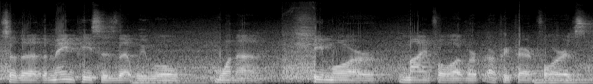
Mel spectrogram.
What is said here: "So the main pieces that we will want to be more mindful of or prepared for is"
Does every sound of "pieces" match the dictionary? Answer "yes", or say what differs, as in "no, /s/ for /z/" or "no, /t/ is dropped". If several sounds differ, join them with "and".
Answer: yes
